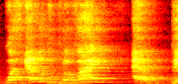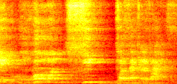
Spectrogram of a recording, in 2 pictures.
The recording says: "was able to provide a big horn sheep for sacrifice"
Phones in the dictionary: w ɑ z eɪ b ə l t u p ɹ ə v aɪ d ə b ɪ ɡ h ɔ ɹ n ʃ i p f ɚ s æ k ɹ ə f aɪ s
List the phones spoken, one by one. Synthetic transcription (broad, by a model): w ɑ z eɪ b ə l t u p ɹ ə v aɪ d ə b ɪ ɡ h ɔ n s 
